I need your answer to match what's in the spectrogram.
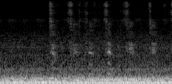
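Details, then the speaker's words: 1965 V8 with P0352 check engine code, fairly chilly day: uneven idle with a puff like one cylinder blowing air every revolution, tick-like; idle misfire, cause suspected, not confirmed, no new code reported yet. "It almost sounds like a tick, or like it just sounds like it basically sounds like a cylinder that just blows air every revolution, where it's like,"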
